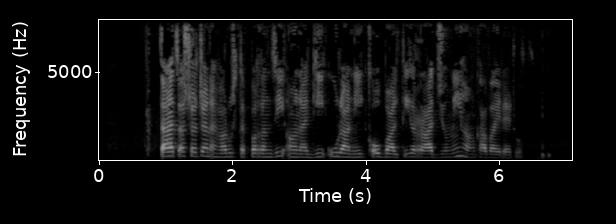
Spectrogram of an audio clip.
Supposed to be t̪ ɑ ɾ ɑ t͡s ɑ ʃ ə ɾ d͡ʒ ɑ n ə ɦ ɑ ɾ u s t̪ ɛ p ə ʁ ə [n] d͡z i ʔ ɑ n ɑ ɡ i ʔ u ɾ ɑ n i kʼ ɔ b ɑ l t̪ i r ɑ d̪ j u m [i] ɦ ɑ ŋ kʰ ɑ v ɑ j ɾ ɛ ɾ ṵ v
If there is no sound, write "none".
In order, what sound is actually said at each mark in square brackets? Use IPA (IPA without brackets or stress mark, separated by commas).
n, i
